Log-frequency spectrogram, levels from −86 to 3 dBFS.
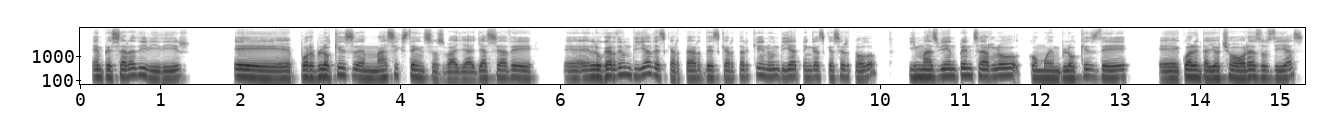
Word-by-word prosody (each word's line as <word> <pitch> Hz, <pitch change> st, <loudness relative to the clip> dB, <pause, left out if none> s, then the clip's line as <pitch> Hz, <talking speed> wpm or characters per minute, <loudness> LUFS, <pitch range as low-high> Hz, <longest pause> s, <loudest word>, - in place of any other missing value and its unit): empezar 145 Hz, 0 st, +1 dB
a 165 Hz, -, +2 dB
dividir, 135 Hz, -3 st, -2 dB, 0.5 s
eh, 130 Hz, -4 st, +5 dB
por 145 Hz, -1 st, +3 dB
bloques, 155 Hz, +3 st, +1 dB
am, 135 Hz, -3 st, 0 dB
más 135 Hz, +4 st, 0 dB
extensos, 135 Hz, -7 st, -2 dB
vaya, 115 Hz, 0 st, -1 dB
ya 130 Hz, +3 st, -1 dB
sea 135 Hz, 0 st, -1 dB
de, 135 Hz, -2 st, +1 dB
eh 130 Hz, +1 st, -10 dB, 0.3 s
eh, 130 Hz, +1 st, -2 dB
en 145 Hz, -, +1 dB
lugar 150 Hz, +1 st, +5 dB
de 180 Hz, -, 0 dB
un 175 Hz, -, -4 dB
día, 170 Hz, +5 st, 0 dB
descartar 140 Hz, -4 st, -3 dB
descartar 140 Hz, +1 st, -4 dB
que 170 Hz, -, -5 dB
en 155 Hz, -2 st, -2 dB
un 150 Hz, 0 st, -2 dB
día 150 Hz, +1 st, 0 dB
tengas 140 Hz, 0 st, -5 dB
que -, -, -9 dB
hacer 140 Hz, +1 st, -3 dB
todo, 130 Hz, +2 st, -3 dB, 0.4 s
y 145 Hz, -1 st, -2 dB
más 145 Hz, -1 st, +2 dB
bien, 155 Hz, 0 st, +1 dB
pensarlo 160 Hz, 0 st, +1 dB
como 130 Hz, -1 st, -1 dB
en 130 Hz, -1 st, -1 dB
bloques 135 Hz, +2 st, -2 dB
de, 140 Hz, +1 st, +1 dB, 0.4 s
eh, 125 Hz, 0 st, 0 dB
48 135 Hz, -1 st, +3 dB
horas, 140 Hz, +2 st, +4 dB
2 135 Hz, -2 st, -3 dB
días, 140 Hz, +4 st, -2 dB
140 Hz, 170 wpm, -23 LUFS, 130-150 Hz, 0.5 s, eh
